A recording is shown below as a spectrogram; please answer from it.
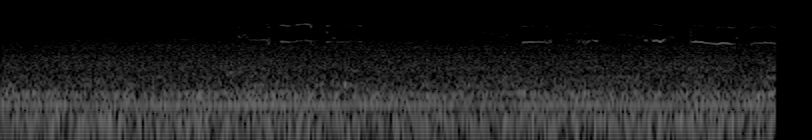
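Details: Tiny squeaks from a ten-day-old baby hedgehog with hiccups: a run of short, piercing, high whistles, some rising or stepping up in pitch, repeated irregularly over several seconds against a constant low hum.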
